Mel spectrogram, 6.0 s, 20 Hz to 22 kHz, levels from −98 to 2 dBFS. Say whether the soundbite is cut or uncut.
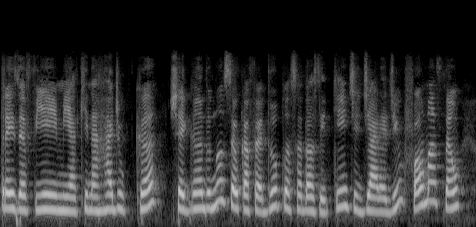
uncut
